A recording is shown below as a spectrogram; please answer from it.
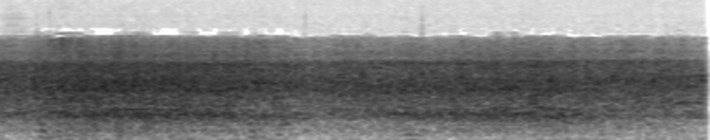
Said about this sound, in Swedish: Tack för applåderna.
